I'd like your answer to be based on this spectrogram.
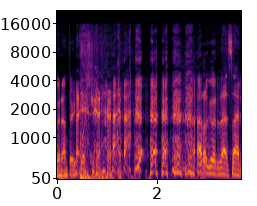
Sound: laughing

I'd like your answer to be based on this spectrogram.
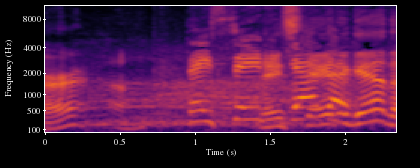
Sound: crowd goes "ah"

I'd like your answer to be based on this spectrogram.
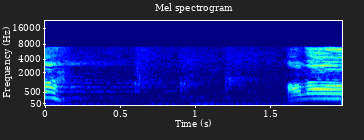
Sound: applause

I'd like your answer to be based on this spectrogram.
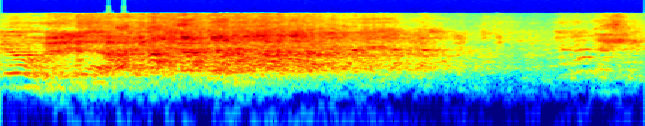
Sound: class laughs

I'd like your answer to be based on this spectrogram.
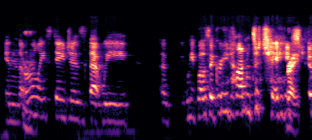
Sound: laughing

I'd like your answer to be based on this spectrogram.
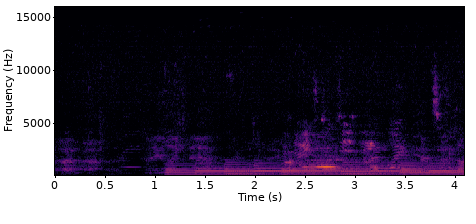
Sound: quiet music; family chattering

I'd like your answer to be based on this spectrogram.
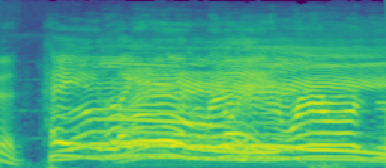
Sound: everybody yells

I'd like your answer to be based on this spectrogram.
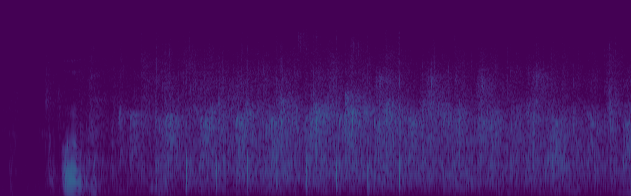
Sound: audience applauds

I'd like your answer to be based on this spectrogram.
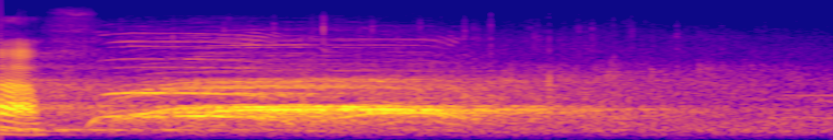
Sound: graduates cheer

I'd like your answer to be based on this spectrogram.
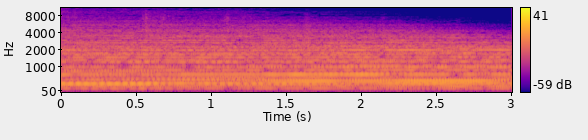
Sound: none

